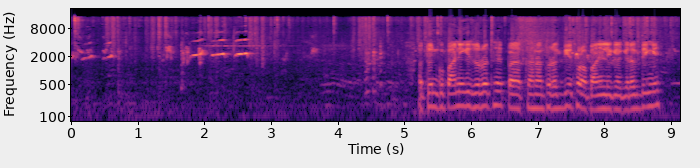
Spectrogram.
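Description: Ducklings peck and dabble at food in a metal bowl.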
